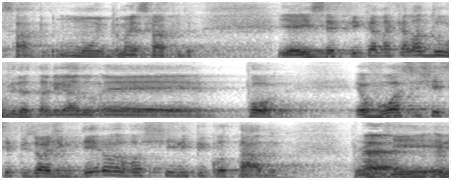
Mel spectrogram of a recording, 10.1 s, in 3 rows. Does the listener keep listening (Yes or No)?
Yes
